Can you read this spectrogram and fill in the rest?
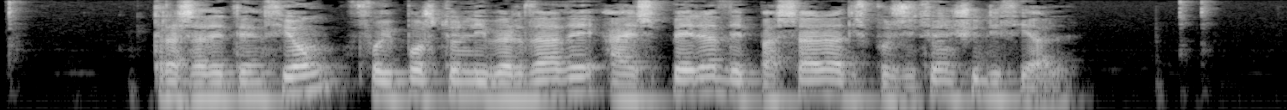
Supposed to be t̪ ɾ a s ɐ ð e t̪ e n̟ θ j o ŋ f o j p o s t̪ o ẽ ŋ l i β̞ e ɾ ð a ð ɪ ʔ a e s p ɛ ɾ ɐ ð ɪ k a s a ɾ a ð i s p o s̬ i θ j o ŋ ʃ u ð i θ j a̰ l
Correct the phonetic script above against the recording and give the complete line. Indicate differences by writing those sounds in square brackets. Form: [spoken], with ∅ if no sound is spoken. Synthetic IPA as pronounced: t̪ ɾ a s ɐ ð e t̪ e n̟ θ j o ŋ f o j p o s t̪ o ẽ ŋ l i β̞ e ɾ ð a ð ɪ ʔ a e s p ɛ ɾ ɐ ð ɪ [p] a s a ɾ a ð i s p o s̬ i θ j o ŋ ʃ u ð i θ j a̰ l

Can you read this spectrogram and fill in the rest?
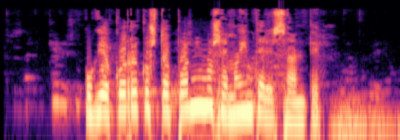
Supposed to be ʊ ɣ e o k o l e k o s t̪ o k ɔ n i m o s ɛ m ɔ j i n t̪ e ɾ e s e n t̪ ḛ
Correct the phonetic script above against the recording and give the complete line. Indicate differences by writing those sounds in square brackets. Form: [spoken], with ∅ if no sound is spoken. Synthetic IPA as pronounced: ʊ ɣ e o k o [r] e k o s t̪ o [p] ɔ n i m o s ɛ m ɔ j i n t̪ e ɾ e s [a] n t̪ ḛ

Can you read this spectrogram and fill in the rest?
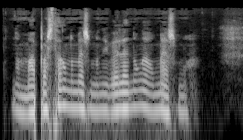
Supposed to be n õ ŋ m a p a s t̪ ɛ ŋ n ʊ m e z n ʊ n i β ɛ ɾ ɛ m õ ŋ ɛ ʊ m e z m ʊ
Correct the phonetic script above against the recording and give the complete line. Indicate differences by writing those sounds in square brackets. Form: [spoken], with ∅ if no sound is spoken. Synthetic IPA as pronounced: n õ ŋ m a p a s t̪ [a] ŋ n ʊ m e z [m] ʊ n i β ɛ [l] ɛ [n] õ ŋ ɛ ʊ m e z m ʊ

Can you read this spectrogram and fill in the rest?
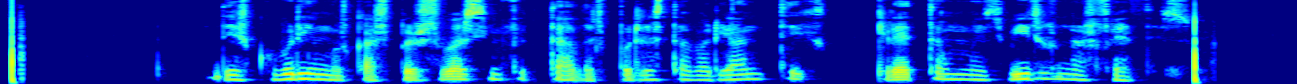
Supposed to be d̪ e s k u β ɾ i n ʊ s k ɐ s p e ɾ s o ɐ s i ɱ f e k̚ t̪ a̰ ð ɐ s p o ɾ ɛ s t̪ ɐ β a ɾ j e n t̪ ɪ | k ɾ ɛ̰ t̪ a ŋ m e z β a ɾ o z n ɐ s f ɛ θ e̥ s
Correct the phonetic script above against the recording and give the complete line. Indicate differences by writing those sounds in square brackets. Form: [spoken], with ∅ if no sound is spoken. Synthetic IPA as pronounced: d̪ e s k u β ɾ i [m] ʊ s k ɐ s p e ɾ s o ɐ s i ɱ f e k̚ t̪ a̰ ð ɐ s p o ɾ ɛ s t̪ ɐ β a ɾ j [a] n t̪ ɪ | k ɾ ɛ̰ t̪ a ŋ m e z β [i] ɾ [u] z n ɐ s f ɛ θ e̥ s

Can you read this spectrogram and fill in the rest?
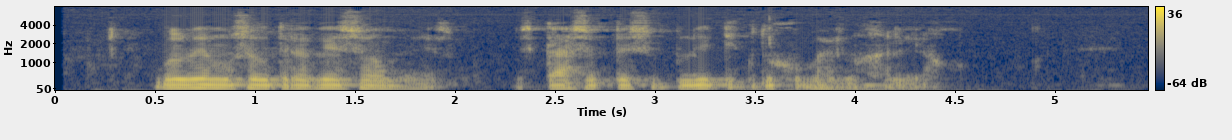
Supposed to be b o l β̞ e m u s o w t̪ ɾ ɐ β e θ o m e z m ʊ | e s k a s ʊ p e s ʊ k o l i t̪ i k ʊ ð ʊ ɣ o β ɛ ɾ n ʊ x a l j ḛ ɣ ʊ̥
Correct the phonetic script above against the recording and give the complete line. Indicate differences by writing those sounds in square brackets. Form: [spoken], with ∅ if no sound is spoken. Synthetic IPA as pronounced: b o l β̞ e m [ʊ] s o w t̪ ɾ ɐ β e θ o m e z m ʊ | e s k a s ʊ p e s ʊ [p] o l i t̪ i k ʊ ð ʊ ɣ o β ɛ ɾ n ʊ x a l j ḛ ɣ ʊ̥

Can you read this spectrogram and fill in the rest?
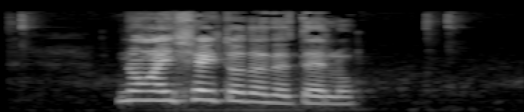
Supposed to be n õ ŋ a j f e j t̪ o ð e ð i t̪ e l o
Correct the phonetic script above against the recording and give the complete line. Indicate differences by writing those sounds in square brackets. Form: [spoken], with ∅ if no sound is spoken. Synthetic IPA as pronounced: n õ ŋ a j [ʃ] e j t̪ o ð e ð [e] t̪ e l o

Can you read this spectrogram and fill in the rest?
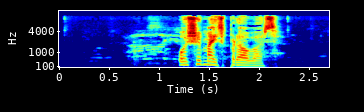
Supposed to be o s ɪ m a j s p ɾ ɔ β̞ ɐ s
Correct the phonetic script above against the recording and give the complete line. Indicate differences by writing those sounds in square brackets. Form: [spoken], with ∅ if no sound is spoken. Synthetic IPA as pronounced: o [ʃ] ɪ m a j s p ɾ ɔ β̞ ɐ s

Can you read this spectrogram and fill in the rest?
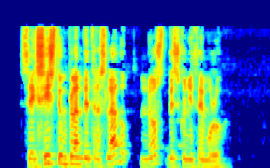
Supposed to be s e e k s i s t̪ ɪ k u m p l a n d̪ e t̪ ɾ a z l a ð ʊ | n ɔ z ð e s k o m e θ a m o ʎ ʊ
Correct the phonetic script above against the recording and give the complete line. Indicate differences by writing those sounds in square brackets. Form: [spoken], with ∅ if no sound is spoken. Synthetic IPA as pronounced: s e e k s i s t̪ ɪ [∅] u m p l a n d̪ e t̪ ɾ a z l a ð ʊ | n ɔ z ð e s k o [ɲ] e θ [e] m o [l] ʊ

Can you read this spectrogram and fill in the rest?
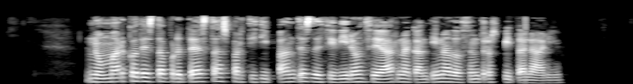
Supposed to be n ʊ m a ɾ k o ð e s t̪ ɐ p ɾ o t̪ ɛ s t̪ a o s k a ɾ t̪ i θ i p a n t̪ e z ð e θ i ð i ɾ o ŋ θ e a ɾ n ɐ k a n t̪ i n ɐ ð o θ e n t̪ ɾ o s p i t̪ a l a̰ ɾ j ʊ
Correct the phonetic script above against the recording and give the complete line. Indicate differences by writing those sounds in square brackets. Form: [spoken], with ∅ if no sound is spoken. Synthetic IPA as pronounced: n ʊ m a ɾ k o ð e s t̪ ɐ p ɾ o t̪ ɛ s t̪ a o s [p] a ɾ t̪ i θ i p a n t̪ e z ð e θ i ð i ɾ o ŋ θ e a ɾ n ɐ k a n t̪ i n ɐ ð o θ e n t̪ ɾ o s p i t̪ a l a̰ ɾ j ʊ

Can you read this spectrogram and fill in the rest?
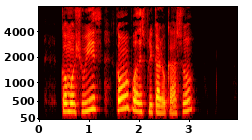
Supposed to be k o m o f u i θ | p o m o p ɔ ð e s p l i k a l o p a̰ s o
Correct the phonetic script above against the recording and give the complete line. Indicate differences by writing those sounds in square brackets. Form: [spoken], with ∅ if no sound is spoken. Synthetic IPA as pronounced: k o m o [ʃ] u i θ | [k] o m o p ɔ ð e s p l i k a [ɾ] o [k] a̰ s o

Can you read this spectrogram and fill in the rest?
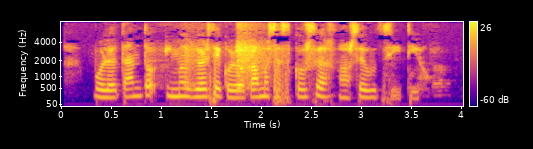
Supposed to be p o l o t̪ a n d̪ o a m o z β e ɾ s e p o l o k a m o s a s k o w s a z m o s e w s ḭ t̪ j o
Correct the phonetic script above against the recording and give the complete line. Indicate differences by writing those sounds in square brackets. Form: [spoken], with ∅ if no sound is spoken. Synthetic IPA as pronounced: p o l o t̪ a n [t̪] o [i] m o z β e ɾ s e [k] o l o k a m o s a s k o w s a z [n] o s e w s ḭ t̪ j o

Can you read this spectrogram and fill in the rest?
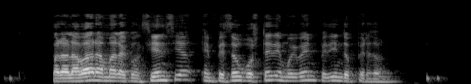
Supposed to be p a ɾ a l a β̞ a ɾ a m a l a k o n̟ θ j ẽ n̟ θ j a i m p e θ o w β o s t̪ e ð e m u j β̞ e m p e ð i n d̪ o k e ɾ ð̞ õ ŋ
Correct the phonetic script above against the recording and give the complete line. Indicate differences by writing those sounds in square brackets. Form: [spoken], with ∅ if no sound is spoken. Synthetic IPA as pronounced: p a ɾ a l a β̞ a ɾ a m a l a k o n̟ θ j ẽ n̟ θ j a [e] m p e θ o w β o s t̪ e ð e m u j β̞ e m p e ð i n d̪ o [p] e ɾ ð̞ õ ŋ

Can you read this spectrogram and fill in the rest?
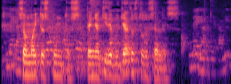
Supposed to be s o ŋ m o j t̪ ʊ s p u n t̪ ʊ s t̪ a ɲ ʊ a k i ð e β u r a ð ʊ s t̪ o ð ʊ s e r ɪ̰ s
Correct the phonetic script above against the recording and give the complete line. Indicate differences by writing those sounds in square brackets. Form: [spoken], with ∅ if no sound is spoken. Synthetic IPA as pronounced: s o ŋ m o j t̪ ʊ s p u n t̪ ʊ s t̪ [ɛ] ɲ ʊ a k i ð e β u [ʎ] a ð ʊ s t̪ o ð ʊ s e [l] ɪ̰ s

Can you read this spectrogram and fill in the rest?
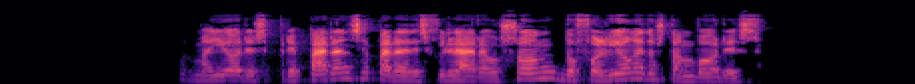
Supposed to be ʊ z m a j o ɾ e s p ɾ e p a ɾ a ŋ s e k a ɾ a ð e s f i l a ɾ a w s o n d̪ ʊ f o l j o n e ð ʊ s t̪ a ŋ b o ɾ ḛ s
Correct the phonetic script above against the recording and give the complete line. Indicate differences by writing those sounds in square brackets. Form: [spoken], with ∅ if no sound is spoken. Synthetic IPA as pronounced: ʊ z m a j o ɾ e s p ɾ e p a ɾ a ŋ s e [p] a ɾ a ð e s f i l a ɾ a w s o n d̪ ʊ f o l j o [ŋ] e ð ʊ s t̪ a [m] b o ɾ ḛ s

